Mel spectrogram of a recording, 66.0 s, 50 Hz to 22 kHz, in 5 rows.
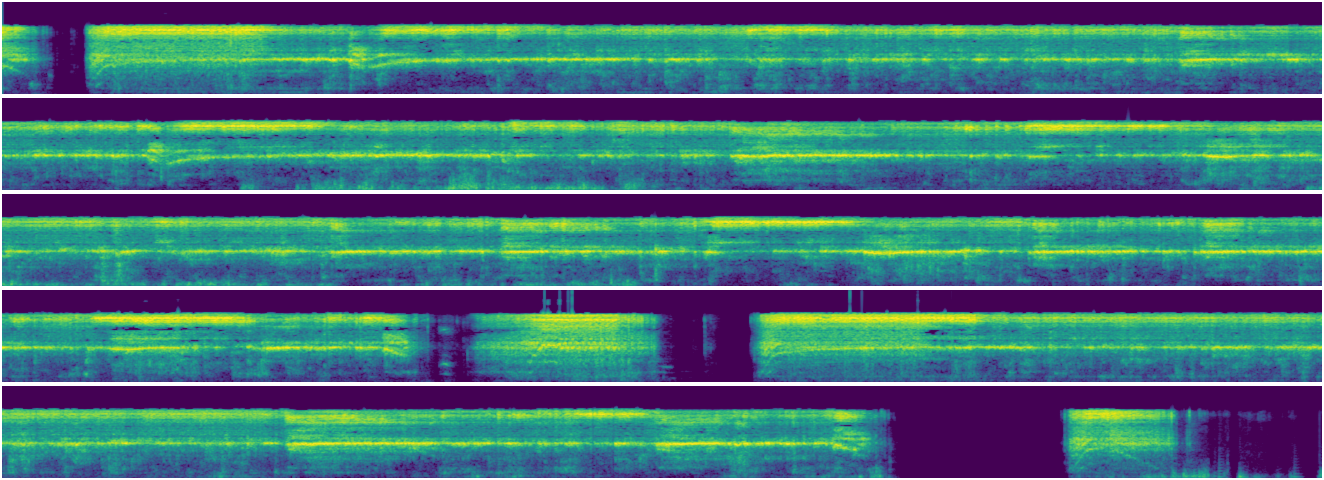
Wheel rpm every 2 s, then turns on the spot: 110, 220, 220, 230, 230, 230, 230, 200, 230, 230, 230, 230, 230, 230, 230, 230, 230, 230, 230, 230, 230, 200, 70, 50, 220, 230, 230, 230, 230, 230, 190, 30, 10.
44-46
